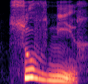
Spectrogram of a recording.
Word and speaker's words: souvenir: Só essa pronúncia um pouquinho diferente, onde o e no meio não é pronunciado, souvenir.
